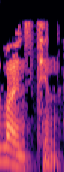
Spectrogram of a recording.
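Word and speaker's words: Weinstein: И основным продюсером должны были выступать братья Вайнстин. Угу. Собственно говоря, как эта фамилия правильно произносится. В Америке.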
